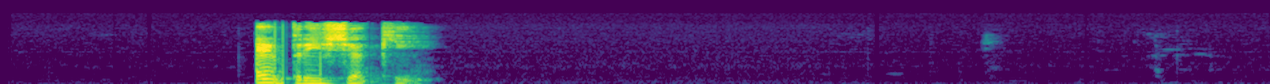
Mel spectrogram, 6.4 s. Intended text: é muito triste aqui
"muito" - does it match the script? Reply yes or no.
no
